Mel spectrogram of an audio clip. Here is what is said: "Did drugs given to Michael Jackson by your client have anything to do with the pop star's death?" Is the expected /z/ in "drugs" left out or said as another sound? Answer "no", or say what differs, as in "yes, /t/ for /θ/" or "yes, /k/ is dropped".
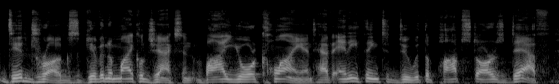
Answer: no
